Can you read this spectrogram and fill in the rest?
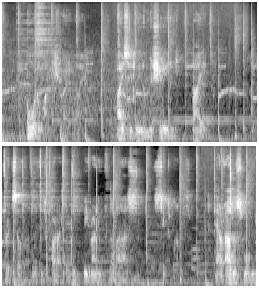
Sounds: Music, Speech

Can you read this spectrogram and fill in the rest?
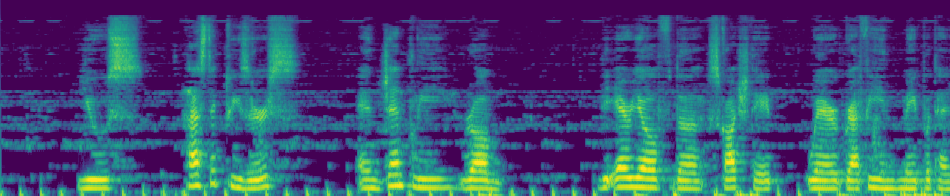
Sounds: inside a small room, Speech

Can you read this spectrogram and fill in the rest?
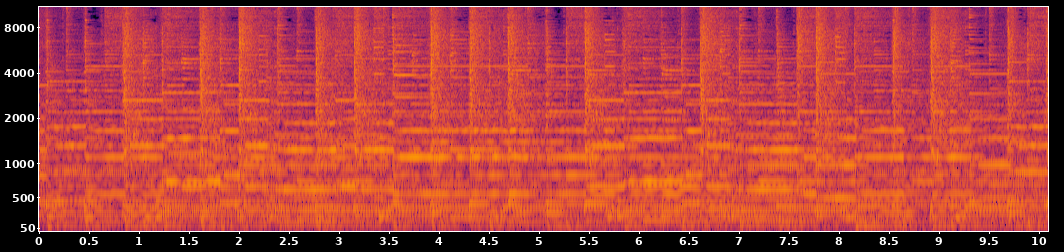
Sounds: Music

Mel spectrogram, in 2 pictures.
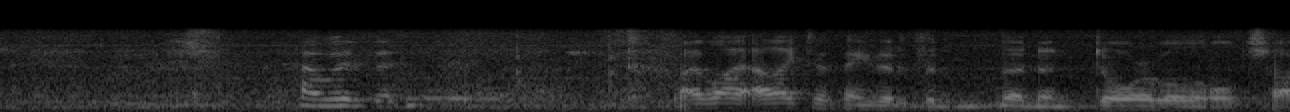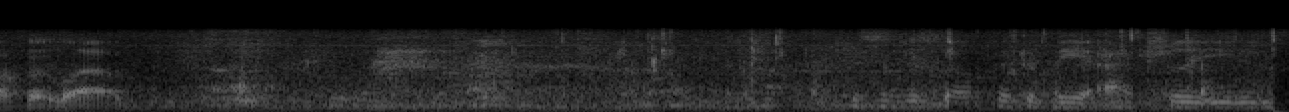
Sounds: Speech

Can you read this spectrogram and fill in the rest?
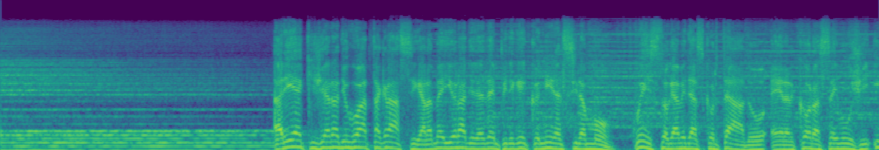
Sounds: Music, Speech

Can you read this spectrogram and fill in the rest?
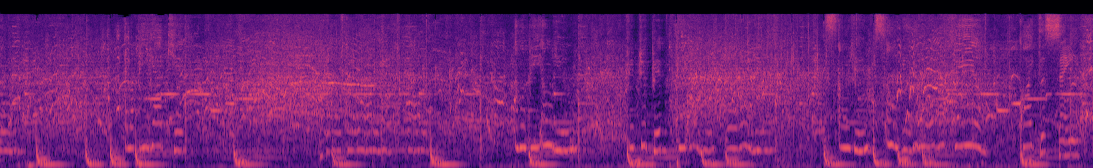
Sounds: Music

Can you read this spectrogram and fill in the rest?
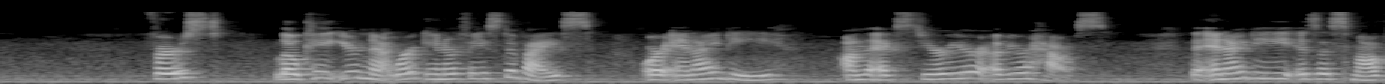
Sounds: Speech

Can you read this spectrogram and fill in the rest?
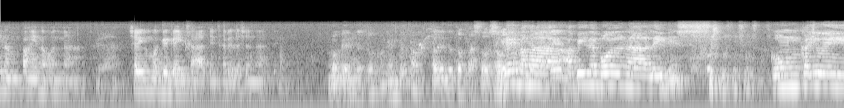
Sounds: Speech

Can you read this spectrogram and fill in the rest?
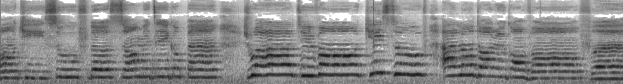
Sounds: Child singing, Female singing

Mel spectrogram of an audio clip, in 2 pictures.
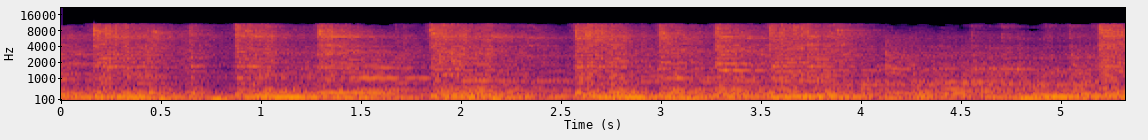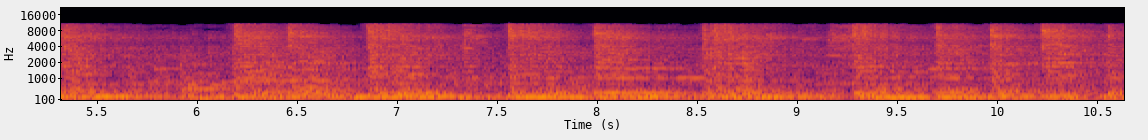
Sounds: Music, Guitar, Musical instrument

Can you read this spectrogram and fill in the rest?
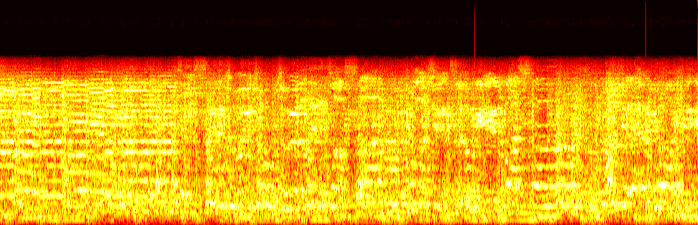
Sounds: Punk rock, Rock and roll, Music

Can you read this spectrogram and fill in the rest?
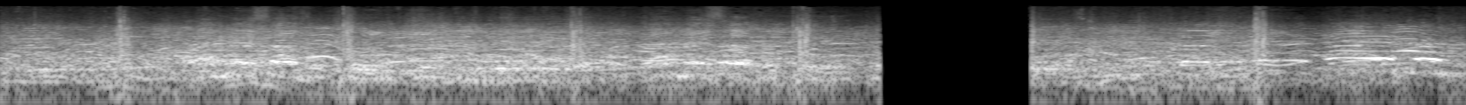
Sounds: Speech

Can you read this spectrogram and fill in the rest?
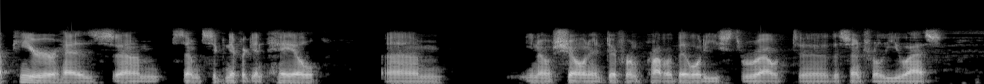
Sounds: Speech

